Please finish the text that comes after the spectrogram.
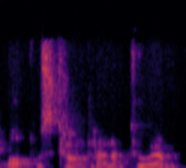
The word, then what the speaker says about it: Opvs Contra Natvram: Just as you read it. That's it. Well, I mean, it's Latin, you know. So I mean, obviously, you know, like American speaking people, like English speaking people will try to make it sound something else. Yeah. But it should be very hard. It's Latin. I mean, no one knows how people pronounce Latin because there's no sources really. But I just say Opvs Contra Natvram.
